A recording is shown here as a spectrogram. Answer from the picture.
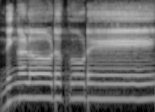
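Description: A man chanting a liturgical intonation in long notes held at nearly one pitch, the first sliding up into place at the start, with a short break about a second in. It is the chanted opening of the Gospel reading in a Syro-Malabar Qurbana.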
